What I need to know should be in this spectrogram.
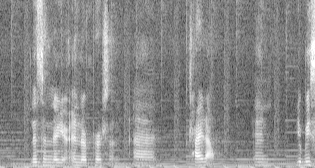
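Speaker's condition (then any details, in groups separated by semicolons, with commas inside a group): Cerebral palsy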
